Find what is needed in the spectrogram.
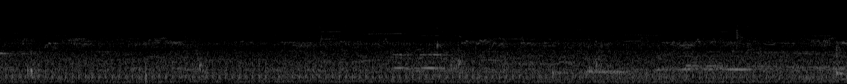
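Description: Quiet outdoor ambience: a steady faint hiss with scattered short, faint bird calls.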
